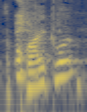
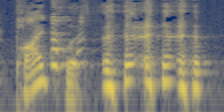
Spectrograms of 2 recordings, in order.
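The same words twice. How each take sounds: First: Put-on pikelet tried in an American accent, pitched higher; a try at saying pikelet like an American that falls apart; questioning American-accent pikelet; failed American accent. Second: Pikelet drawn out very slowly in her own Australian way, with a laugh; slow laughing demo of Pikelet. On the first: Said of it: "No, I can't do an American accent". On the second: Shown as a demonstration. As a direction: show how pikelet is said back home. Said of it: "You just say a pikelet".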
